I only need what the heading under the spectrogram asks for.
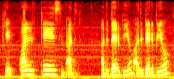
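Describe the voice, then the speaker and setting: A man whose first language is Korean, teaching a language lesson in Spanish with a halting style, repeating words and often checking "¿sí?". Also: fairly high pitch, expressive, creaky, lo-fi sound, slight background noise.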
